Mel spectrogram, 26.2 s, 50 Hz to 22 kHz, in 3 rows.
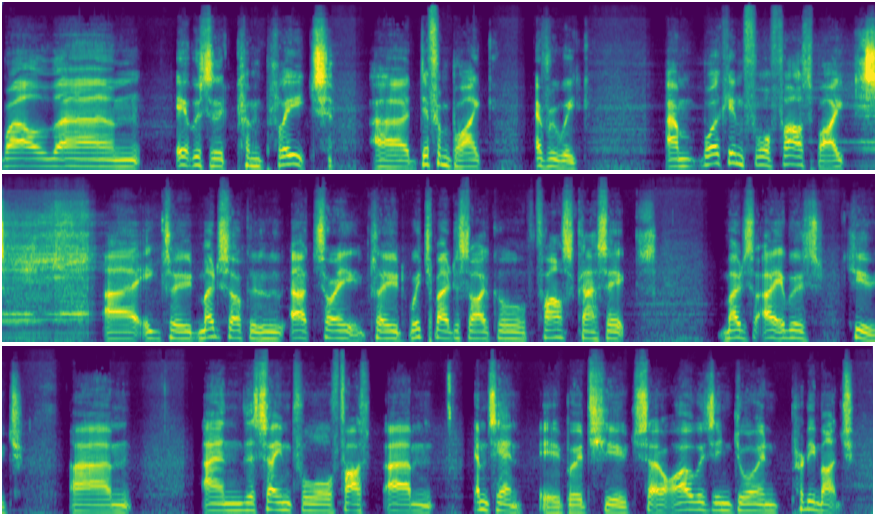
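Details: Adult man with persistent aphasia from a near-fatal stroke about 12 years earlier that took use of his right side; he relearned speech after leaving hospital with only three words, and still knows what he wants to say but can't get it out.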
